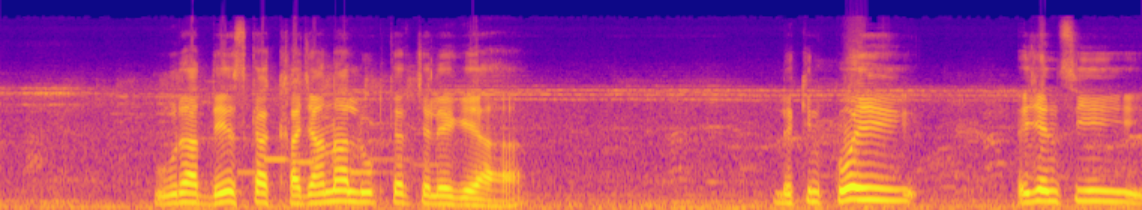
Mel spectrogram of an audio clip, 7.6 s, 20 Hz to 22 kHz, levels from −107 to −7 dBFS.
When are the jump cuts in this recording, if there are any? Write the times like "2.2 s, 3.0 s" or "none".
none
